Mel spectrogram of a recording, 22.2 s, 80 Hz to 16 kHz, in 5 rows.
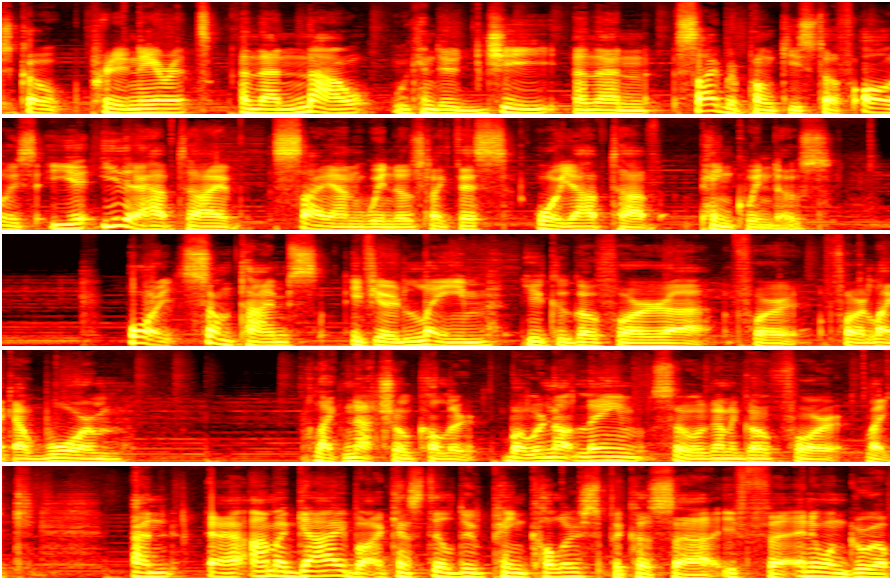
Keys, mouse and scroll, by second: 2.1 g, 6.9 g, 9.2 g, 15.6 g, 18.2 g, 19.8 g.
